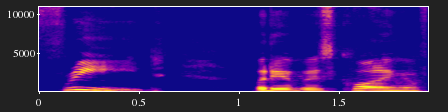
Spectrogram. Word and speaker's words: Fried: was f or i e d and it's pronounced freed but it was calling a fried and it's not wrong but it's not you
